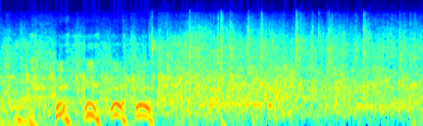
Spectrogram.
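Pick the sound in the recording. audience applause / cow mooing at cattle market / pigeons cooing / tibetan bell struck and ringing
audience applause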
